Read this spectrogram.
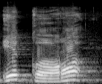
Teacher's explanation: حمزہ ساکنہ پہ جھٹکا دیں گے، جھٹکا کے ساتھ پڑھیں گے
